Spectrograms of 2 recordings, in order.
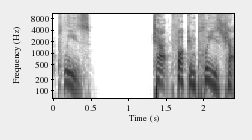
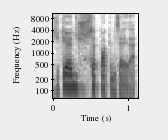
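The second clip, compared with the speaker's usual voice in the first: muttered repeat; 5 semitones lower, 5 dB quieter, faster than usual. Real, not acted. Streamer repeating advice to chat, quiet muttered aside. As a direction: lower and softer, trailing off.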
